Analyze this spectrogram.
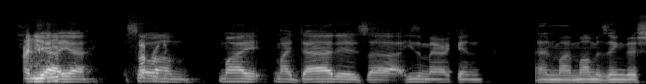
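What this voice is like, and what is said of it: Slight American accent. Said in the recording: “I hint a bit of an American accent there”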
